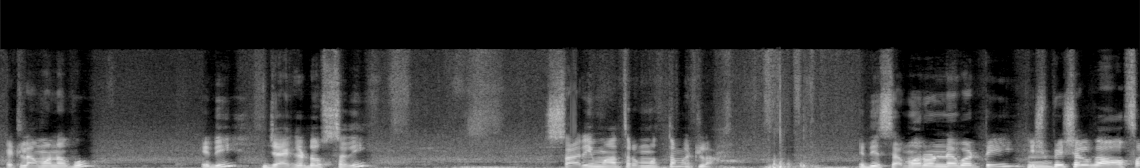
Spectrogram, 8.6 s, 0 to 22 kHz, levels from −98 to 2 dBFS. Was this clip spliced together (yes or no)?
no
